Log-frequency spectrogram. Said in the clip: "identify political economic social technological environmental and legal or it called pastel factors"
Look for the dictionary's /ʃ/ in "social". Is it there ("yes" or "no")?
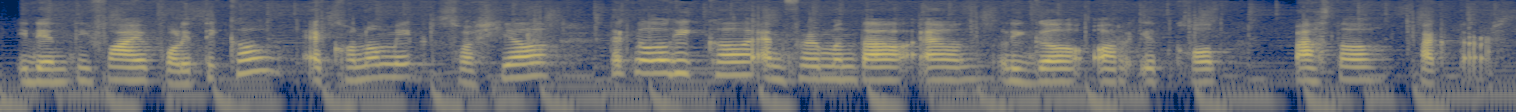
no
